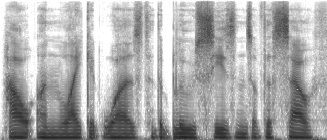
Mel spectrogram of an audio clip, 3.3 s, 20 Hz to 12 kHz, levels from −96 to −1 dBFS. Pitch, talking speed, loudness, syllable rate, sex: 90 Hz, 200 wpm, -21 LUFS, 4.4 syllables/s, male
